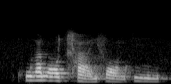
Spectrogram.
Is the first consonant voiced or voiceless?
voiceless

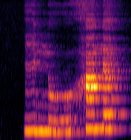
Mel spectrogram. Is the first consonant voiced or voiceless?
voiced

